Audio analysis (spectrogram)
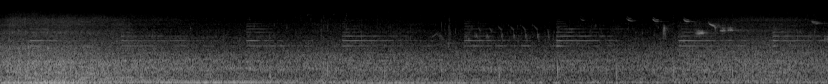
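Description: Steady road traffic noise, a continuous broad rumble and hiss of passing vehicles, with faint repeated beeping tones like a reversing vehicle in the mix. No voices.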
